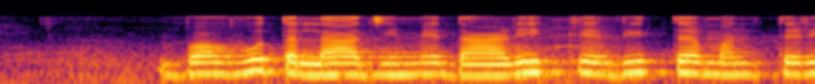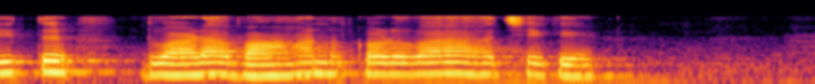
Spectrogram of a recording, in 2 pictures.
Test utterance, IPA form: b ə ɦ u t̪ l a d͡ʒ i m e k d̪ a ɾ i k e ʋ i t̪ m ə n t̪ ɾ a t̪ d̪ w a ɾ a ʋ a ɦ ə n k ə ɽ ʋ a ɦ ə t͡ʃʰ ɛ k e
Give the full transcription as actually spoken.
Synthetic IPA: b ə ɦ u t̪ l a d͡ʒ i m e d̪ a ɾ i k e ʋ i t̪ m ə n t̪ ɾ i t̪ d̪ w a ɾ a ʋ a ɦ ə n k ə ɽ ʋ a ɦ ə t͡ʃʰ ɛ k e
